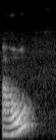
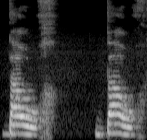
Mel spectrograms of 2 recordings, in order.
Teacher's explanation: Et puis, on rajoute un A, on a la diphtongue A-U qui fait AO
